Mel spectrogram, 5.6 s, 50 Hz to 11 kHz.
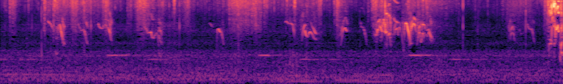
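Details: Sparrows at a Tenmangu shrine come to be fed, January 1, 2021: many thin chirps overlapping steadily throughout, a louder burst at the very end, against a low continuous hum.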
